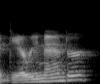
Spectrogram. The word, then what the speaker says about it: gerrymander: And so people called it the Gary Mander. Um but we say gerrymander now because we're just mispronouncing his name.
